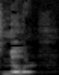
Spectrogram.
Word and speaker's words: Millar: And it was funny because while we were watching it, I kept telling my wife, I kept saying, it's Millar, but it's pronounced Miller.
